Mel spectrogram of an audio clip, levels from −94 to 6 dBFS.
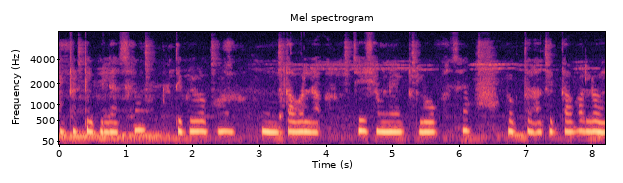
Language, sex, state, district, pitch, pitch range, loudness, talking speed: Bengali, female, West Bengal, Purulia, 225 Hz, 220-235 Hz, -14 LUFS, 155 wpm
